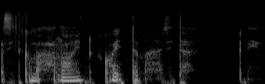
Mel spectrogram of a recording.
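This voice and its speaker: Whispering in a relaxed tone at a very slow pace, a woman is heard with a dry, close sound and no echo. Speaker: ASMR content creator, cat foster carer. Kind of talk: ASMR ramble, casual chatty talk about cats. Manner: soft-spoken, relaxed, occasionally whispering.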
